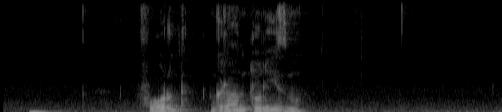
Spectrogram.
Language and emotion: Russian, neutral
